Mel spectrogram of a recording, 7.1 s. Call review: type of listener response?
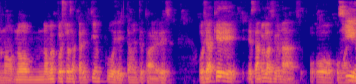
taking over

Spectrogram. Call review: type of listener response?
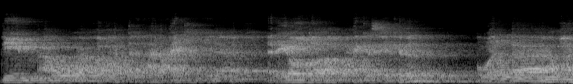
listening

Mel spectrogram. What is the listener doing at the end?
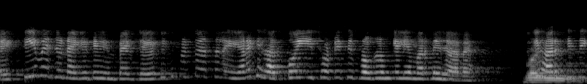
listening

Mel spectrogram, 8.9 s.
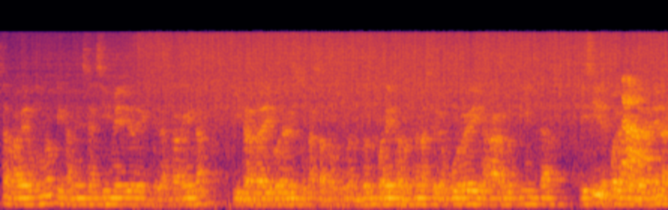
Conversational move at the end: listening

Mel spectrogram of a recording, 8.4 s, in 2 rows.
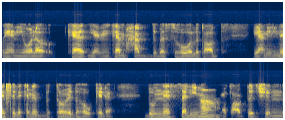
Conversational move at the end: listening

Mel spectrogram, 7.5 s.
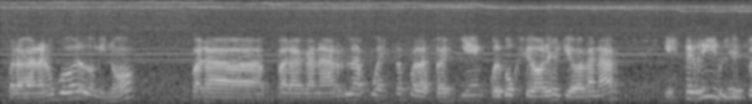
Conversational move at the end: listening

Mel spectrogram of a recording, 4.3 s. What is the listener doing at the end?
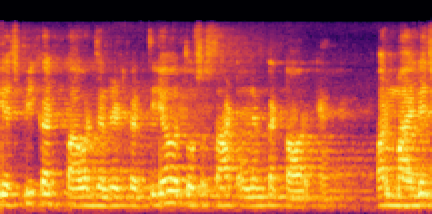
listening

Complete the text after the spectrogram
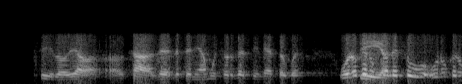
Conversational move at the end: listening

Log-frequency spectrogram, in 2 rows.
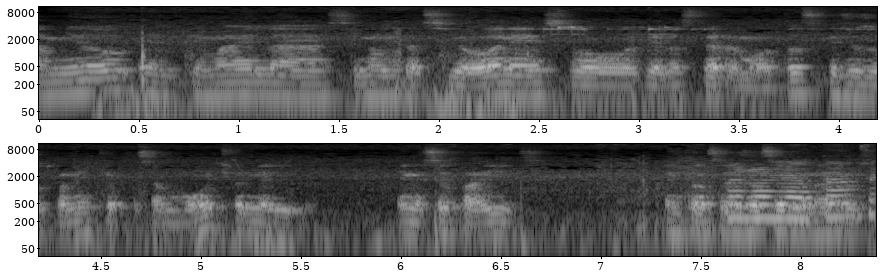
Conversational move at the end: taking over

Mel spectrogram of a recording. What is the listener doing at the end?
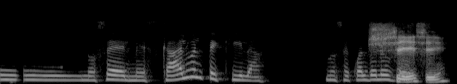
taking over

